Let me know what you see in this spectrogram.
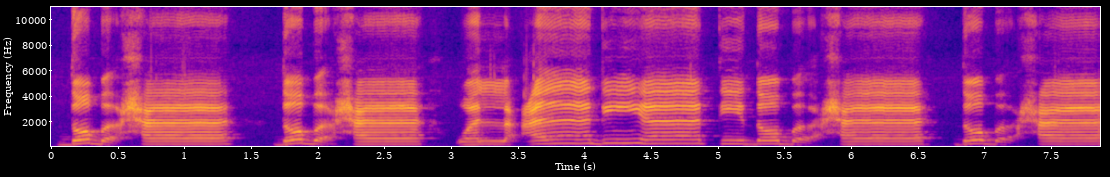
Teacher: Qalqalah yang dibaca mantul ya tetapi pantulannya tidak terlalu kuat nak ya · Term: Qalqalah sugro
